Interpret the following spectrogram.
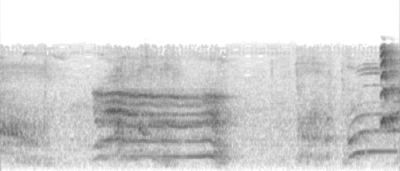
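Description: A small dog tugging on a plush toy gives one long, even-pitched whine lasting over a second, in the middle of a game of tug.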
